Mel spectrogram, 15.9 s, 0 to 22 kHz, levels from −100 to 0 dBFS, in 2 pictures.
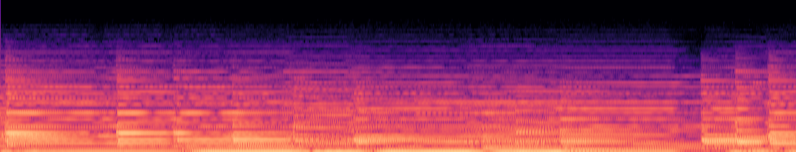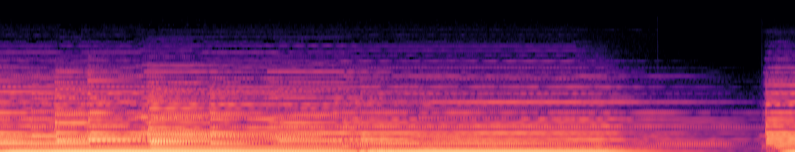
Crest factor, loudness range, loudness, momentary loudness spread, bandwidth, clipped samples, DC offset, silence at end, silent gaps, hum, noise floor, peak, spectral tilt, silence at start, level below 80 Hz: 14 dB; 5 LU; -19 LUFS; 7 LU; 4.4 kHz; under 0.1%; under 0.1%; 0 s; none; none; -45 dBFS; -2 dBFS; -9.5 dB/octave; 0 s; -18 dBFS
